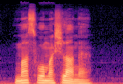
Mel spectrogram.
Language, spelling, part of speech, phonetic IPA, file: Polish, masło maślane, noun, [ˈmaswɔ maɕˈlãnɛ], Pl-masło maślane.ogg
